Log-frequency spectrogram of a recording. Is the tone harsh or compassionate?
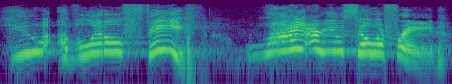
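harsh. It is said in a harsh, negative tone.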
